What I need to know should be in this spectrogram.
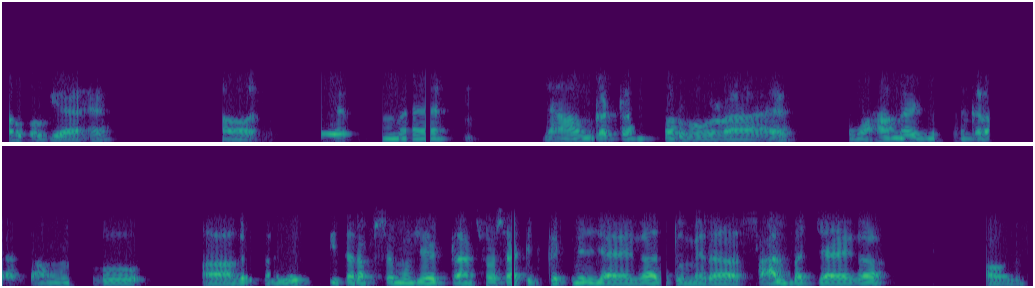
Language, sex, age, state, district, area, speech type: Urdu, female, 30-45, Uttar Pradesh, Gautam Buddha Nagar, rural, conversation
